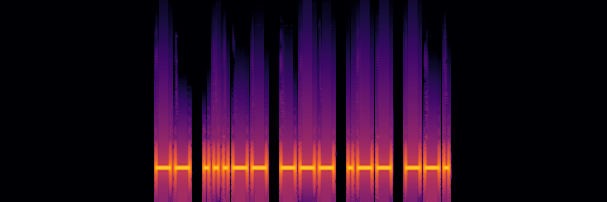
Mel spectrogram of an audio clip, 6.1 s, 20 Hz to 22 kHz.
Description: Morse code, heard as a keyed tone, about 25 wpm, 700 Hz. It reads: M3OWG
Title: DXCC-100 Call Signs - 5 Characters - 25wpm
